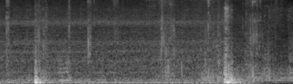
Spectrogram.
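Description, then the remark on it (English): A steady low engine rumble runs throughout, broken by two dull thumps about two and a half seconds apart, as a man accepting a lift climbs into a car and shuts the door. “Hey, you need a lift? Yeah, car trouble. You headed into town? As a matter of fact, I am. Hop on in.”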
